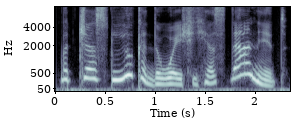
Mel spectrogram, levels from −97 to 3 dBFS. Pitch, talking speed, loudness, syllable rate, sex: 260 Hz, 255 wpm, -14 LUFS, 4.8 syllables/s, female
